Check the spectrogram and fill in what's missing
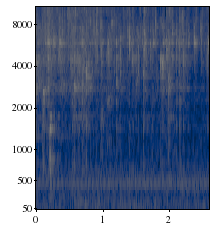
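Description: Cinnamon and cloves sizzle in a couple of spoons of hot oil in a pan for aloo kurma, a steady close crackling hiss with small pops and no talking.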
